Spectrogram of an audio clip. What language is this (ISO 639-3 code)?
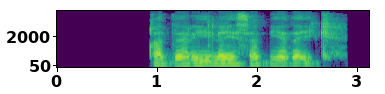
ara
